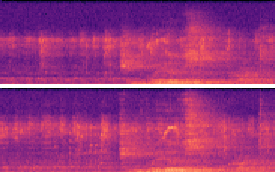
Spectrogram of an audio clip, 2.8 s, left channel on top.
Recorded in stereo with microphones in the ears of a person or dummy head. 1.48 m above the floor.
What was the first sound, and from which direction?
A man speaking, 25° right (ahead or behind).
